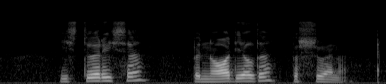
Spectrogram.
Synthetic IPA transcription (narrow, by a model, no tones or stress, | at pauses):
ɦistuəɾisə | b̥ənɑːdiəlˠdəpərsuənə̰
